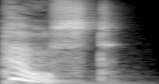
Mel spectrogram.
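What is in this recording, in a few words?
"post", British English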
